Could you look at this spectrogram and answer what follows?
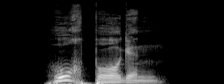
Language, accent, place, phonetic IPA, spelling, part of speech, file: German, Germany, Berlin, [ˈhoːxˌbʊʁɡn̩], Hochburgen, noun, De-Hochburgen.ogg
- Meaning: plural of Hochburg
